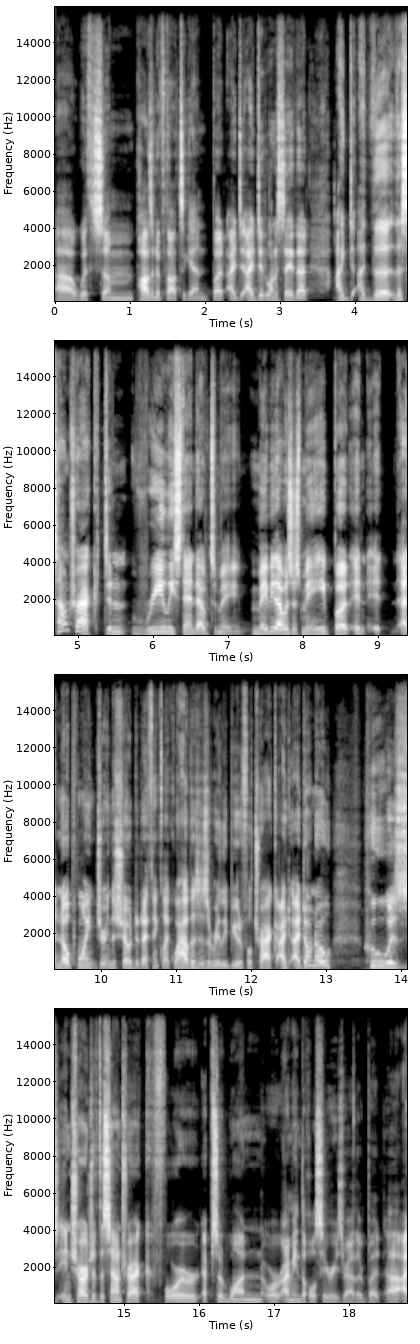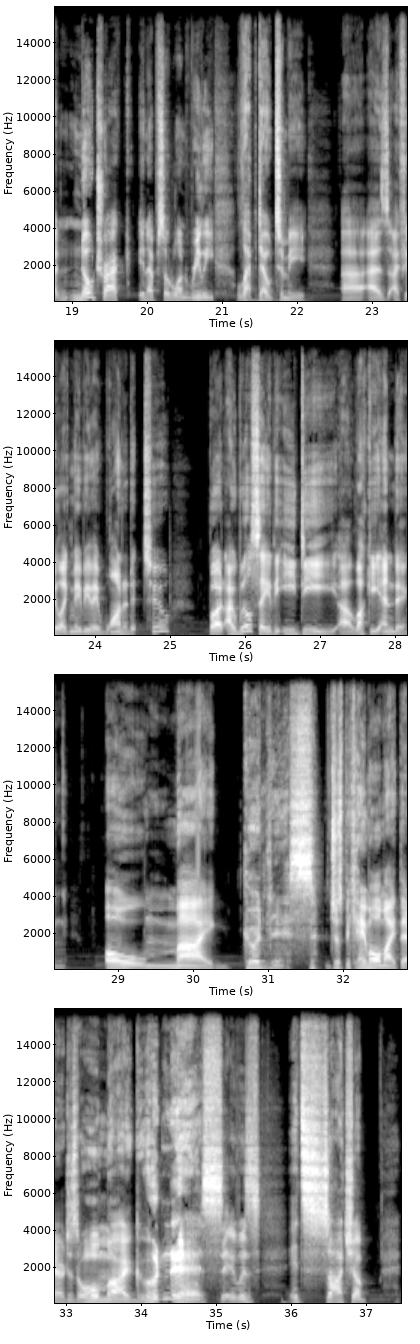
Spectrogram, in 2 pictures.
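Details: Adult male who self-reports stuttering; sound and word repetitions heard throughout the clip, consistent with stuttering.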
